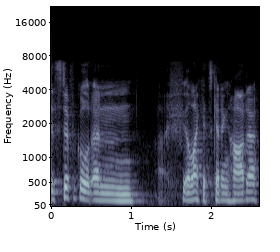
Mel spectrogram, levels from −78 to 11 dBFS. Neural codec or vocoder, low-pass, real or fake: none; 7.2 kHz; real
